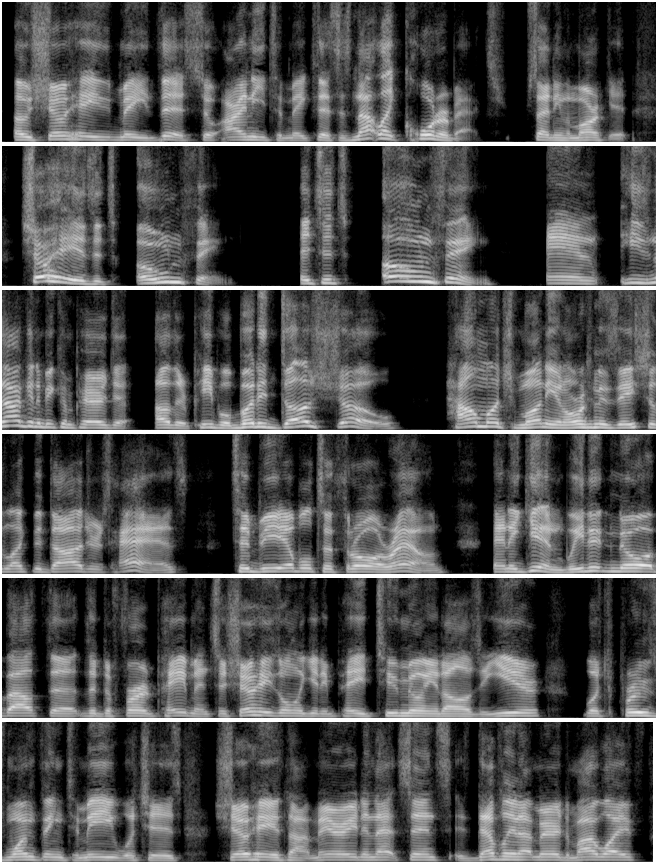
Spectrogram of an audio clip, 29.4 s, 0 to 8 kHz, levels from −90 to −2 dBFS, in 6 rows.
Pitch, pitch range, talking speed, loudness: 160 Hz, 145-180 Hz, 200 wpm, -21 LUFS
